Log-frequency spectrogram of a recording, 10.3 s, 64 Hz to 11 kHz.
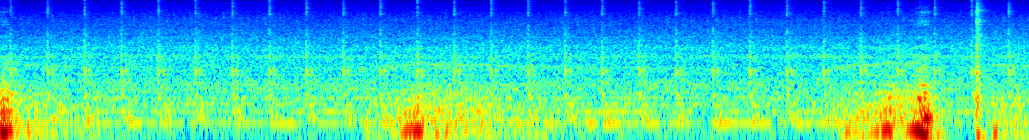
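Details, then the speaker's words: Hcalory HC-A04 5-8 kW portable diesel air heater with ceramic ignition, lighting: steady light ticking about twice a second over low combustion rumble, exhaust warming; normal fuel pump ticking during warm-up. "There, I can hear the fuel pump, and I just heard it combust inside."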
